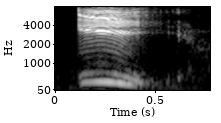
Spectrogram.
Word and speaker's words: y: However, when it's alone, it sounds like E. Okay, so E by itself, the letter Y by itself, is pronounced E, and that actually means and. in Spanish.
